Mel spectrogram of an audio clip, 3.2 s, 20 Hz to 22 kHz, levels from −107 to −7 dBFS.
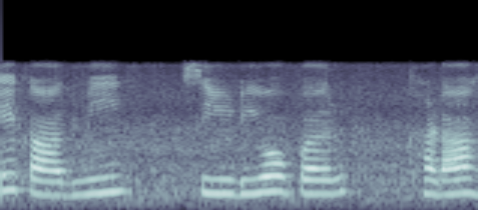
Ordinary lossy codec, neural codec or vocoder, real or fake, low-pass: Opus, 64 kbps; none; real; 7.2 kHz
